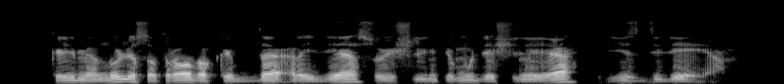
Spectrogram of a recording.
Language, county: Lithuanian, Marijampolė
